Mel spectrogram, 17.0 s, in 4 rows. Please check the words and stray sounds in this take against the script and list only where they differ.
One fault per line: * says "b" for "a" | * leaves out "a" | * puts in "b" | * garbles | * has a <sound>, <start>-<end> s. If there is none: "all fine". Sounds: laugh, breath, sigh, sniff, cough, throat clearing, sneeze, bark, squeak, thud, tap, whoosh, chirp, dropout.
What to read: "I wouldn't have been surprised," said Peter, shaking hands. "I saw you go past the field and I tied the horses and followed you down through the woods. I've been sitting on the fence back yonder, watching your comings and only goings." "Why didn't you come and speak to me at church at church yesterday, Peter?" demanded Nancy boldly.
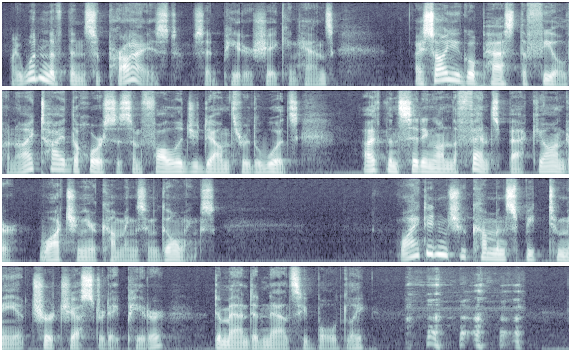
* leaves out "only"
* leaves out "at church"
* has a laugh, 15.8-16.7 s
